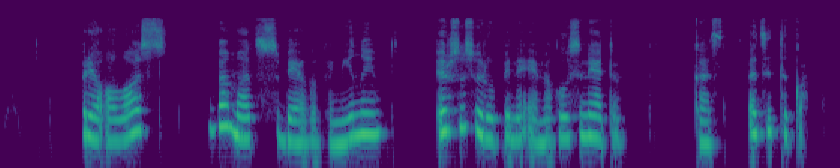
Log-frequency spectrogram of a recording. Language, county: Lithuanian, Klaipėda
